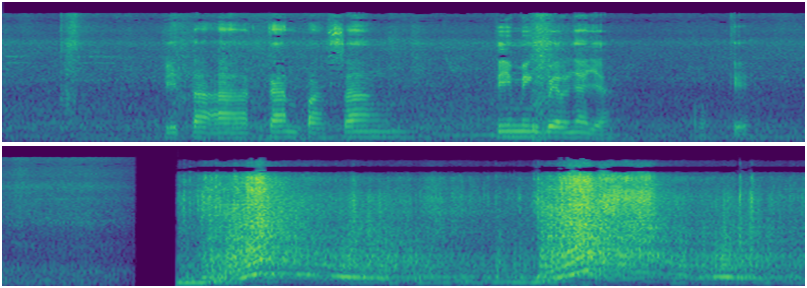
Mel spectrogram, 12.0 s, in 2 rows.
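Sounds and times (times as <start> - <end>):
car engine revving: 7.4 - 12.0.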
